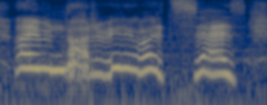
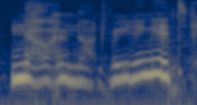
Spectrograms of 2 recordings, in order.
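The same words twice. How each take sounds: First: Loud, high-pitched comic yell; mock tantrum refusal. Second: Restrained, complaining refusal; mock sulky refusal. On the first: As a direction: blow up in hammed-up stubborn protest. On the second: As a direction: refuse like a sulky kid, not yet yelling. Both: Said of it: "'cause I was complaining".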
